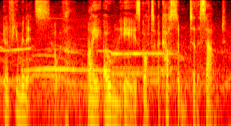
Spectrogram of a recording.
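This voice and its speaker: A man playing an anxious traveller in an audio drama, recounting a frightening journey in measured, literary, suspenseful narration. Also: lowish voice, gravelly, music in the background. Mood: uneasy suspense. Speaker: narrating lead character.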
